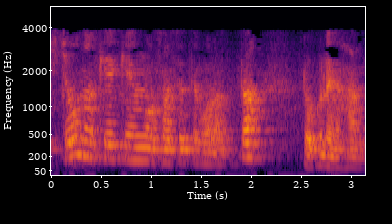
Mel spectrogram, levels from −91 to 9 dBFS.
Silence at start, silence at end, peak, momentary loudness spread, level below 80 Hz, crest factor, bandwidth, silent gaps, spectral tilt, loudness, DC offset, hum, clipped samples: 0 s; 0 s; -6 dBFS; 6 LU; -74 dBFS; 20 dB; 4 kHz; none; -10 dB/octave; -25 LUFS; under 0.1%; none; under 0.1%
